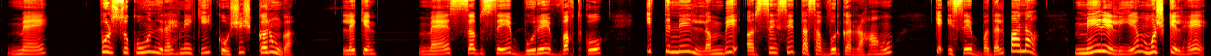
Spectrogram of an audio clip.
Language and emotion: Urdu, disgusted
